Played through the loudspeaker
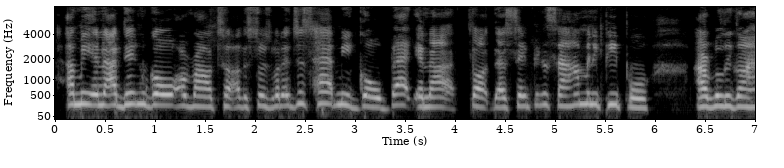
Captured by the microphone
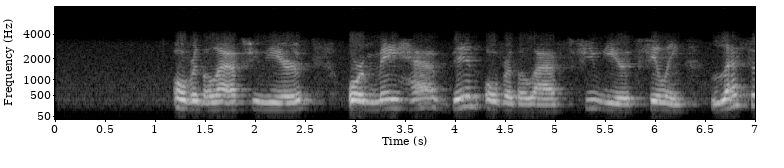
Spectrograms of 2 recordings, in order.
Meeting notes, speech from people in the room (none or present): present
